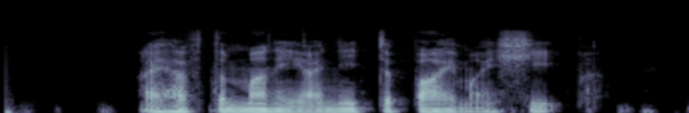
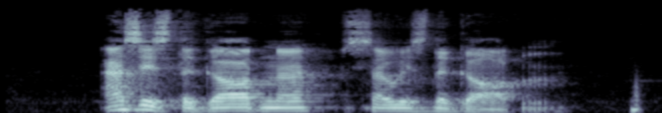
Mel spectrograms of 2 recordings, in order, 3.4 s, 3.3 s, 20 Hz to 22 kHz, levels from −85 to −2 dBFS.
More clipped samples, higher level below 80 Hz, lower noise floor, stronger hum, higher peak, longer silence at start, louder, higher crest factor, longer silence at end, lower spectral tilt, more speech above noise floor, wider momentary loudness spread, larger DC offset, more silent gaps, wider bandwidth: neither; first, -44 dBFS vs -54 dBFS; about the same, -59 dBFS vs -61 dBFS; neither; second, -6 dBFS vs -2 dBFS; second, 0 s vs 0.5 s; second, -28 LUFS vs -19 LUFS; about the same, 22 dB vs 18 dB; about the same, 0.2 s vs 0.1 s; first, -6 dB/octave vs -3.5 dB/octave; second, 32 dB vs 42 dB; second, 8 LU vs 19 LU; neither; neither; second, 7.4 kHz vs 16 kHz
